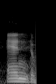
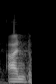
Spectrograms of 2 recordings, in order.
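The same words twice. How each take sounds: First: એન્ટ as "ANT", like the insect; American pronunciation. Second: આન્ટ as "AHNT", long ah; British pronunciation. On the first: Teacher showing the American form, American pronunciation. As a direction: say એન્ટ with a front "ae" vowel. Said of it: "અમેરિકાવાળા એને એન્ટ બોલે". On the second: Teacher showing word for relatives, British pronunciation. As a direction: say આન્ટ with an open long vowel. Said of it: "આન્ટ બોલાય એને". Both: Shown as a demonstration.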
